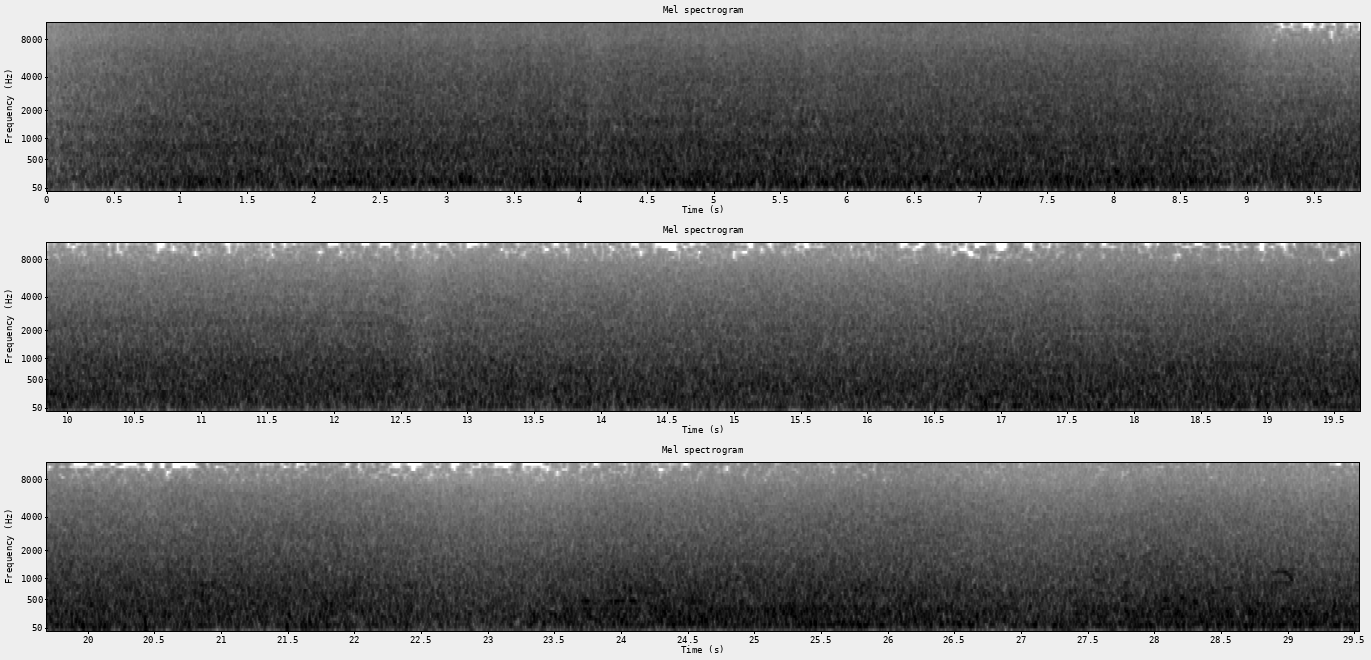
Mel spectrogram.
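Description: Steady rush of falling water from a waterfall cascading over a dam wall. The hiss turns slightly duller about nine seconds in, and the sound shifts again a little after twenty seconds.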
